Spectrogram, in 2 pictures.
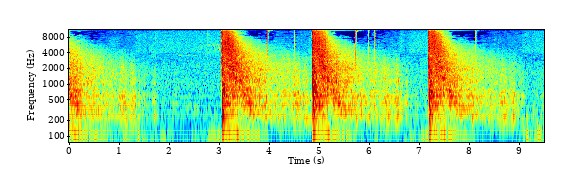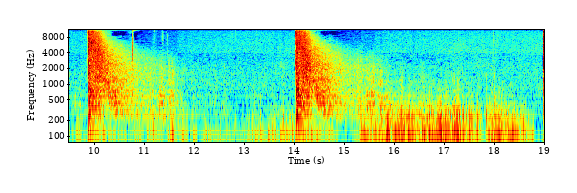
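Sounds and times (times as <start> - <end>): echoing gunshots: 0.0 - 1.8, 3.0 - 9.1, 9.8 - 11.8, 14.0 - 15.8.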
